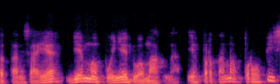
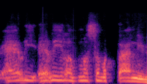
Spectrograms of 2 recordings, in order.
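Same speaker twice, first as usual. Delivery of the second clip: higher, pleading cry from the cross; mock the cry to the Father, higher; imitated cry of anguish; 8 semitones higher than usual. Son crying out to his father, imitated higher cry. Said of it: "Ketika dia berteriak".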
